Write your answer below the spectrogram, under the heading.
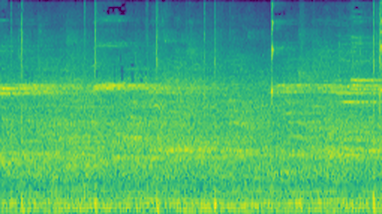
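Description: Gym noise at a volleyball tournament: scattered sharp thuds of balls striking hands and bouncing on hardwood courts, over a steady hubbub of voices in the hall. A high thin tone sounds near the start and again near the end.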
